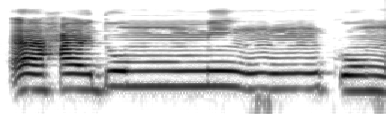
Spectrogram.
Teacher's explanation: Ahadum. Kemudian ada tanwin bertemu dengan mim. Maka hukumnya wajib al-ghunnah. Wajib didengung kedua harakat.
